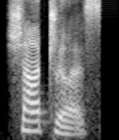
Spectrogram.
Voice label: "chartreuse", Indian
